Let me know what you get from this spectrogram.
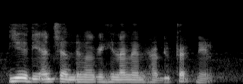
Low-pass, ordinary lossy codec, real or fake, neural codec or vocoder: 7.2 kHz; Opus, 32 kbps; fake; codec, 44.1 kHz, 1.7 kbps, Pupu-Codec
